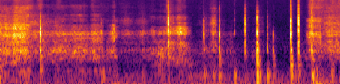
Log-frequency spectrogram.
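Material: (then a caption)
Cardboard. Long acrylic nails tap quickly on a flat grey cardboard Nomad box with a clear plastic window. A soft, scratchy rustle gives way to a run of quick, crisp taps with short decays. The sound is quiet overall, with a low, dull undertone.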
